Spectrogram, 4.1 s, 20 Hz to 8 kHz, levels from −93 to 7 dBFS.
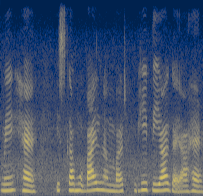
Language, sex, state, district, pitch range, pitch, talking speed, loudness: Hindi, female, Chhattisgarh, Raipur, 245-270 Hz, 260 Hz, 135 wpm, -17 LUFS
